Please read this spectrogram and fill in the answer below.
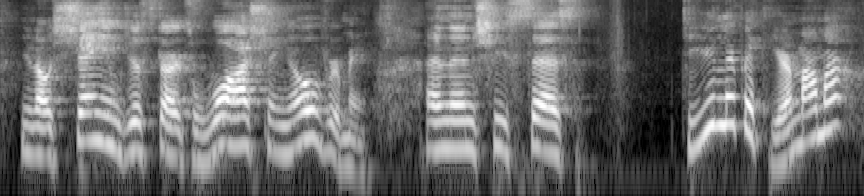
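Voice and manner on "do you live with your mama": put-on small, higher, childlike six-year-old voice. Retelling what she said on waking: little kid voice, six-year-old. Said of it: "in this little kid, like a six, seven-year-old voice".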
